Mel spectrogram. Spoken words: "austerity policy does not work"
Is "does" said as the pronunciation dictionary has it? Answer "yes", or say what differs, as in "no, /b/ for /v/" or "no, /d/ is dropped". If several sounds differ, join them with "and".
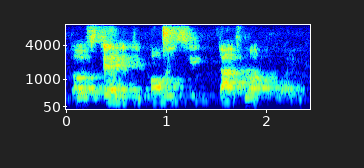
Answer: no, /s/ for /z/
